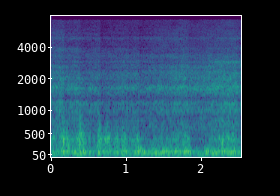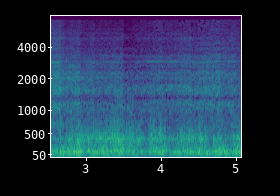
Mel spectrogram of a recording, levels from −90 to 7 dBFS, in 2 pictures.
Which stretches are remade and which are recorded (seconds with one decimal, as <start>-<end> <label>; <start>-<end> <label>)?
0.0-3.4 remade; 3.4-5.1 recorded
